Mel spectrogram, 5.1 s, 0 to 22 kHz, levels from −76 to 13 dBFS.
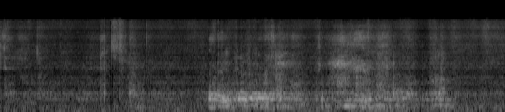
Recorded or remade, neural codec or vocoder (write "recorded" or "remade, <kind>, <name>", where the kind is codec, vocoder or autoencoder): remade, codec, SNAC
